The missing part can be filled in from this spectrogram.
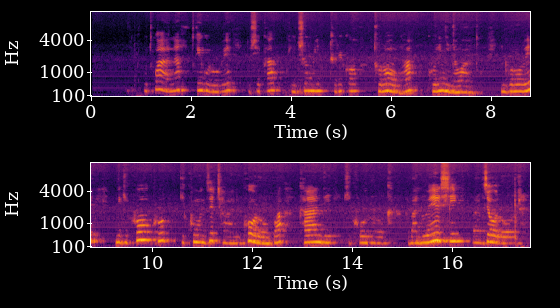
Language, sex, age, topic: Rundi, female, 25-35, agriculture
